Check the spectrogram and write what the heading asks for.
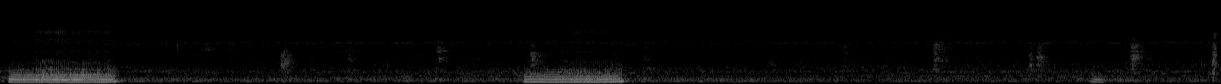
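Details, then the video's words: Dog snoring while asleep in the living room: two heavy, low, grating snores about five seconds apart, then quiet breathing noises against a steady high hum. "Snoring Dog"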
